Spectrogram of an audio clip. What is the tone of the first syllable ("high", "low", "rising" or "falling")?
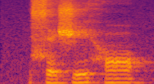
low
